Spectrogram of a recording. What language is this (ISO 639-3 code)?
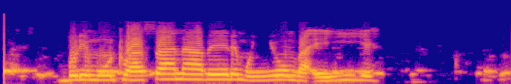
lug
